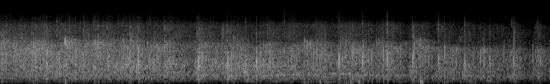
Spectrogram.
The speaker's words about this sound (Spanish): Un aplauso fuerte al Señor, porque soy pentecostal ahí.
